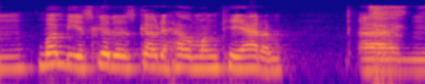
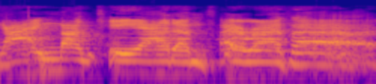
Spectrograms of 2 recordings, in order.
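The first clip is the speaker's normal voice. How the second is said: put-on, slow speech through fake laughter; 4 semitones higher than usual. Acting out a character's line in a made-up film scene: fake laughing while talking. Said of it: "while laughing and going".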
